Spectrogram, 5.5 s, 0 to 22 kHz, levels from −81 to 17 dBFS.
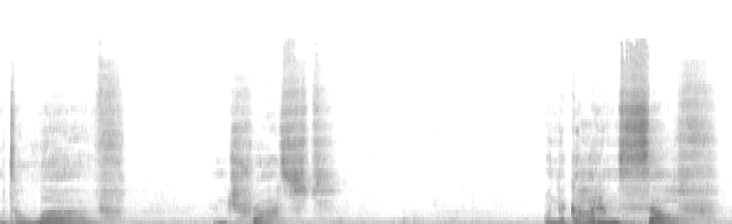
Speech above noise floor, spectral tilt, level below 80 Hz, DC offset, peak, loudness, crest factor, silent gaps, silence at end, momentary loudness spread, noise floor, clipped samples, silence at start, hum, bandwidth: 26 dB; -4 dB/octave; -70 dBFS; under 0.1%; -16 dBFS; -35 LUFS; 22 dB; none; 0.1 s; 19 LU; -61 dBFS; under 0.1%; 0 s; none; 18 kHz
